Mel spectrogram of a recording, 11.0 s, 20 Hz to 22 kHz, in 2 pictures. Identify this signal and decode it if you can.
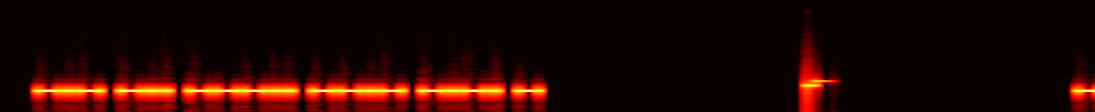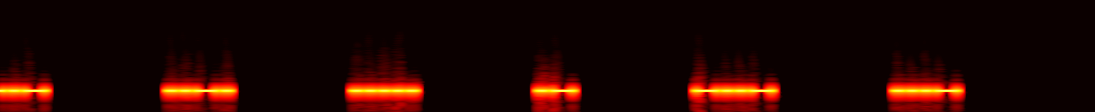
Morse code, heard as a keyed tone, about 36 wpm, spaced as for 18 wpm, 700 Hz. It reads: KD8QCT KF5AXV
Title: USA Call Signs - 6 Characters - 6x Character Spacing - 35wpm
